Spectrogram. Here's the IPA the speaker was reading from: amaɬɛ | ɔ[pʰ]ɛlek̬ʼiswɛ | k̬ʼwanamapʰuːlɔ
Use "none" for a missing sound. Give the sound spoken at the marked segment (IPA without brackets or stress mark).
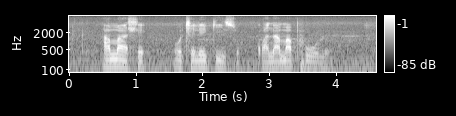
tʰ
